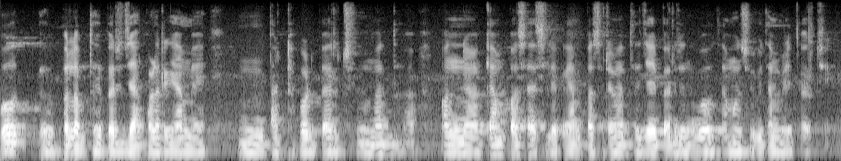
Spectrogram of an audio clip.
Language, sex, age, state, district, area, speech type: Odia, male, 18-30, Odisha, Ganjam, urban, spontaneous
